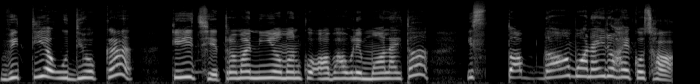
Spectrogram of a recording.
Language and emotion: Nepali, surprised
